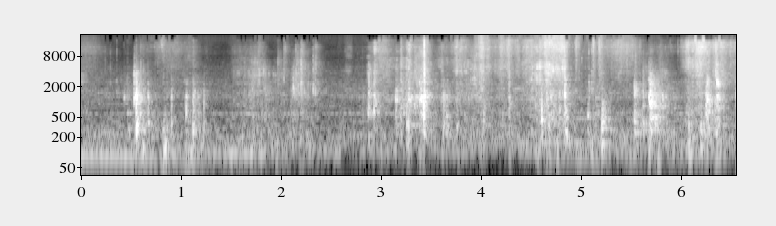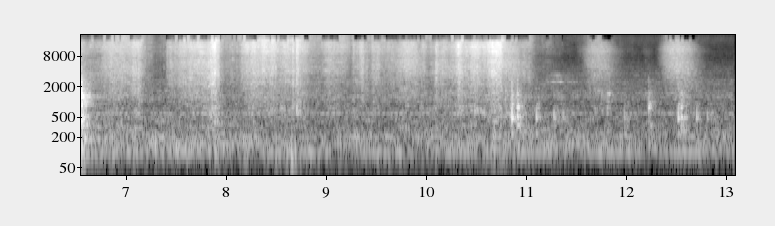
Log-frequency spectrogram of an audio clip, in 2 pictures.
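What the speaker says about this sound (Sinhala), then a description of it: "මම භාජන ටික තෝරගෙන ඊට පස්සේ ඒ ටික හොඳට වොෂ් කරලා" Baby feeding dishes and utensils are handled close by, producing soft, irregular clinks, taps and rubbing scrapes scattered throughout at a modest level.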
